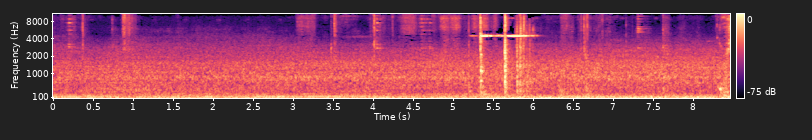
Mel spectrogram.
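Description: A few sharp metallic clinks close together about five seconds in, with a short bell-like ring, as small metal parts are handled during engine-bay work. Under them is a low, steady background rumble.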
